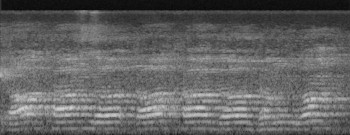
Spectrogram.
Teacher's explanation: આ બધા વર્ણો જે છે તે કંઠમાંથી એટલે કે ગળામાંથી બોલવામાં આવે છે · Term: કુવર્ગ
